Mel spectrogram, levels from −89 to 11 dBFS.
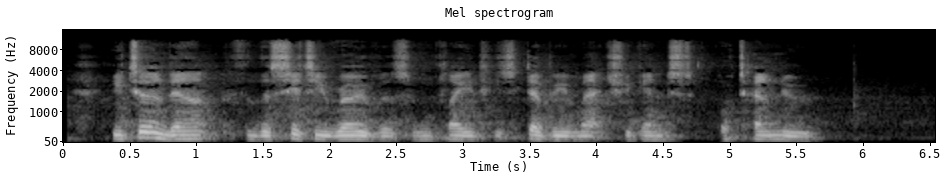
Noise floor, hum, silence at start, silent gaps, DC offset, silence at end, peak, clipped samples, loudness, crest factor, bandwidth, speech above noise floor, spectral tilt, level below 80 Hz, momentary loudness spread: -66 dBFS; none; 0.15 s; none; under 0.1%; 0.9 s; -6 dBFS; under 0.1%; -23 LUFS; 18 dB; 11.5 kHz; 44 dB; -4 dB/octave; -66 dBFS; 14 LU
